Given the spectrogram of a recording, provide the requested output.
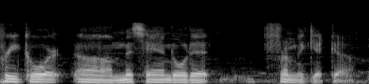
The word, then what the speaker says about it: Precourt: So his last name is pronounced like it is. So. – Yeah, Precourt, yeah.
